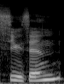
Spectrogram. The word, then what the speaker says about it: Su San: yeah like okay it's it's pronounced as Susan as how one normally would say Susan um okay but I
